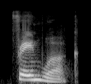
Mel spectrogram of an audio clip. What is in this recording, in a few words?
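"framework", Indian English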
